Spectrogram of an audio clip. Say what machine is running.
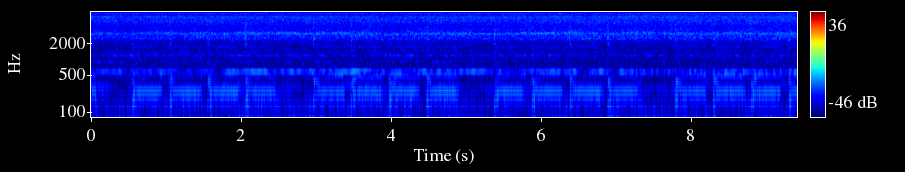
slide rail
